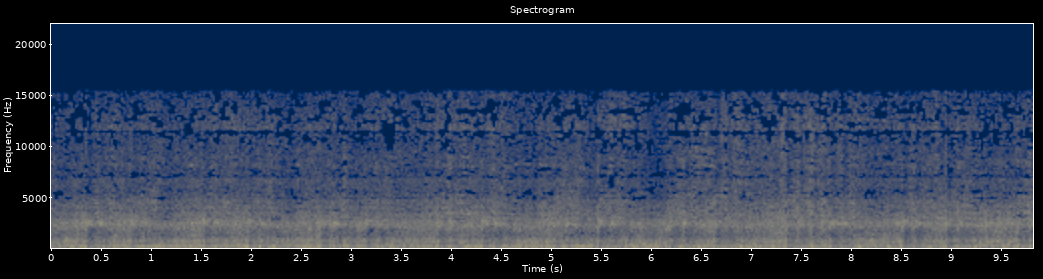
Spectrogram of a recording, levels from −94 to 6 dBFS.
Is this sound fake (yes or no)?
no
